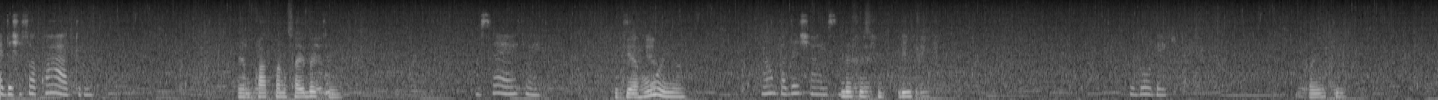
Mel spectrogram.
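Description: A young woman talks casually into a microphone in short bursts.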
